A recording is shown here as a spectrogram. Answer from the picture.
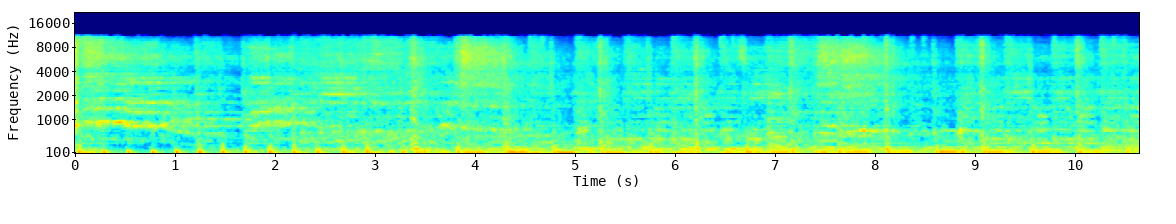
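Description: Live pop band on a concert PA: at the start the music switches to a steady drum beat, and bass and full band fill in about three and a half seconds in. A male lead vocal sings over it.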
